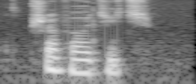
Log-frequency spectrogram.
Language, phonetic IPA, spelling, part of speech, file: Polish, [pʃɛˈvɔd͡ʑit͡ɕ], przewodzić, verb, LL-Q809 (pol)-przewodzić.wav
